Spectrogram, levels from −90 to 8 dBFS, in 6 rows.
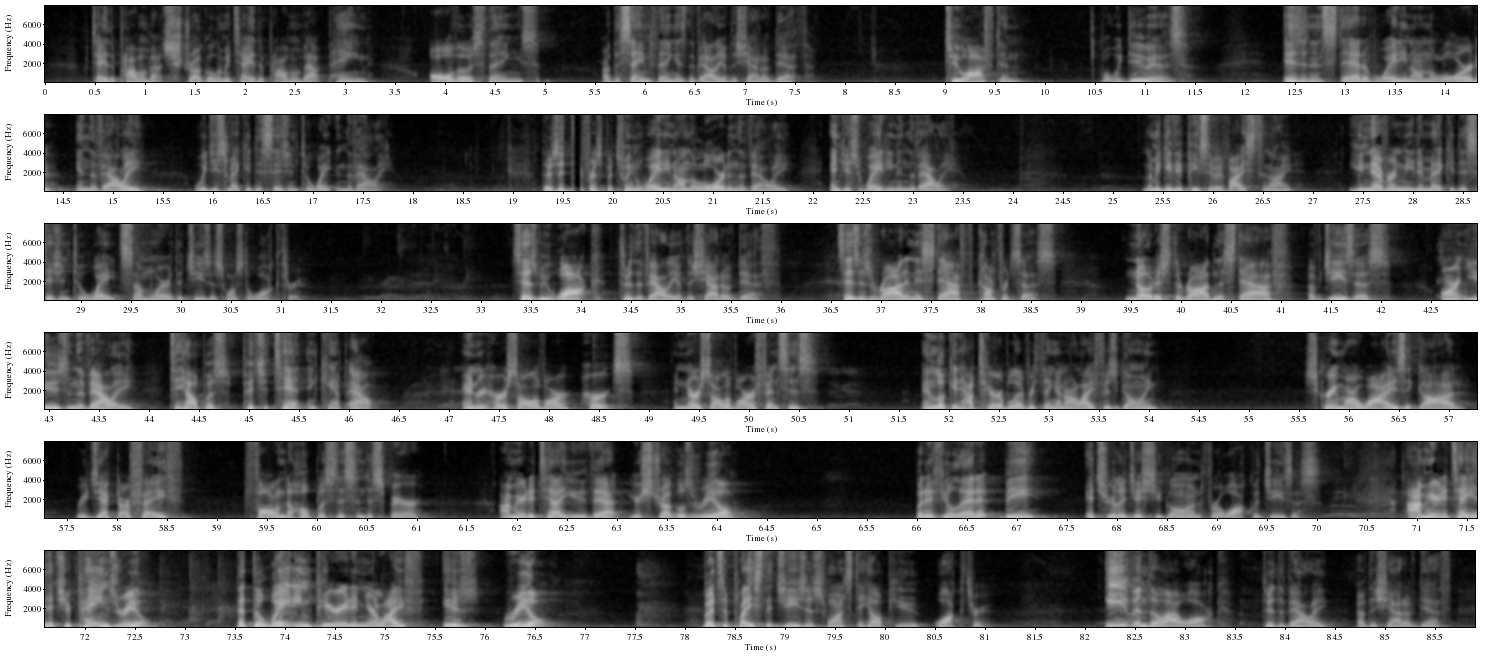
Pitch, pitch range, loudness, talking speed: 160 Hz, 135-185 Hz, -23 LUFS, 170 wpm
